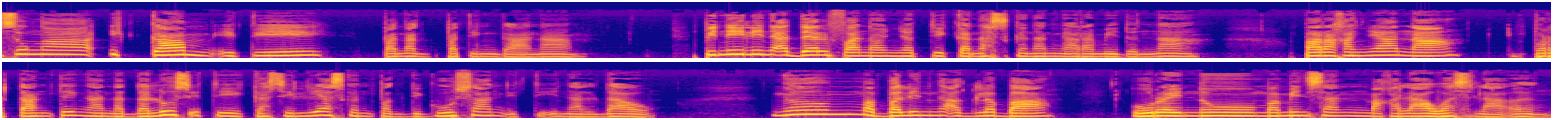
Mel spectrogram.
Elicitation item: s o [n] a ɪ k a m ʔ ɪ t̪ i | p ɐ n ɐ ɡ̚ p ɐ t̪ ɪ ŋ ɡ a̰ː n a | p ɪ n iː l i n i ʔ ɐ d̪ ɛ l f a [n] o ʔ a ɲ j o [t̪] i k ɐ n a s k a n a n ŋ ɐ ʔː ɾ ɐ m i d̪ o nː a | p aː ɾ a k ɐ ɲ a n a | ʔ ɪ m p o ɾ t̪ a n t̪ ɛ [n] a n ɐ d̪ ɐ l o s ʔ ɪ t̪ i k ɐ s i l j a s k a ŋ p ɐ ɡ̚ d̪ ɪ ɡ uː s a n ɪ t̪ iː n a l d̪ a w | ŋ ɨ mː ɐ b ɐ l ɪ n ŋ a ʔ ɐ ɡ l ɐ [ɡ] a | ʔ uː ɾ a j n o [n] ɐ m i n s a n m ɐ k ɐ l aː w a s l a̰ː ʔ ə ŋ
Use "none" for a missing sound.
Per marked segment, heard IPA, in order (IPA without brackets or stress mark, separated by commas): ŋ, n, t̪, ŋ, b, m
